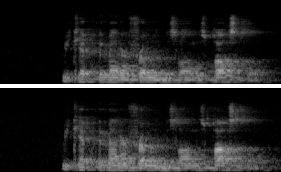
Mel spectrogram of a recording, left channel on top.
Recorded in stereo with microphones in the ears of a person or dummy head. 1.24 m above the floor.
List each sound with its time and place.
0.6 s a man speaking: 30° right (ahead or behind), 3 m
